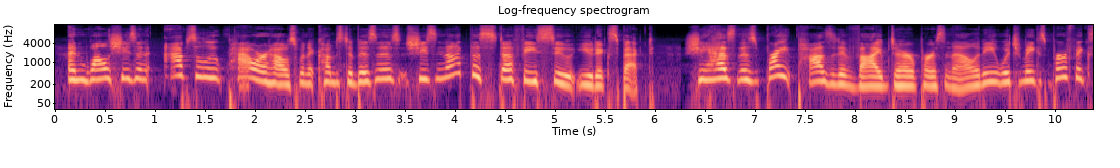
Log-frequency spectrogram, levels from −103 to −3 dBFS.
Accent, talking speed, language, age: American, 175 wpm, English, 30-49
